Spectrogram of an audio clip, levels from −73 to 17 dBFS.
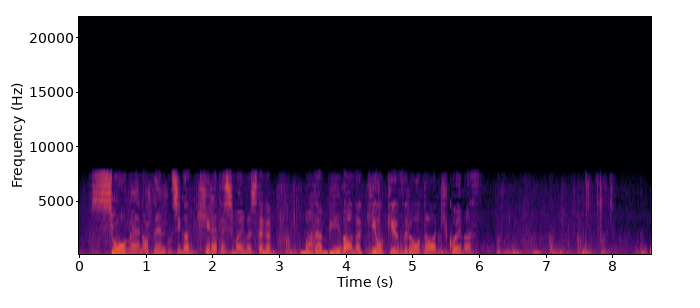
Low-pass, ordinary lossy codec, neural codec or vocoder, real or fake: none; none; none; real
